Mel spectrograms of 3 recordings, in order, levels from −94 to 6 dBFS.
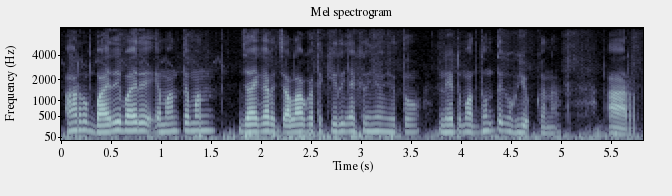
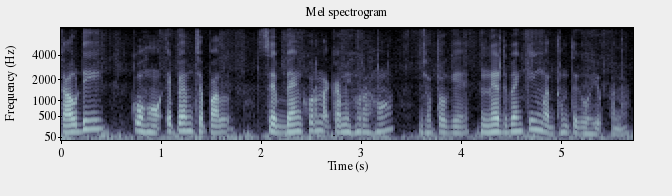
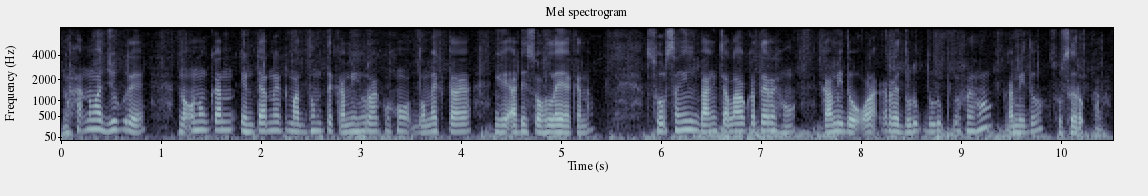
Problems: none marked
